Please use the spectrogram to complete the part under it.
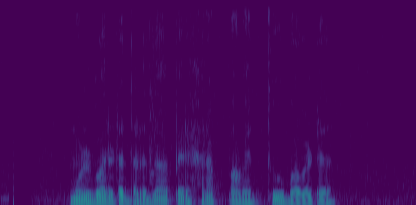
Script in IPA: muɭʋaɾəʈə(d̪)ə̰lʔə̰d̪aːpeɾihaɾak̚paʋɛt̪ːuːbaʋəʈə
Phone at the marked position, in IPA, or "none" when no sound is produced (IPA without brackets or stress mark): d̪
